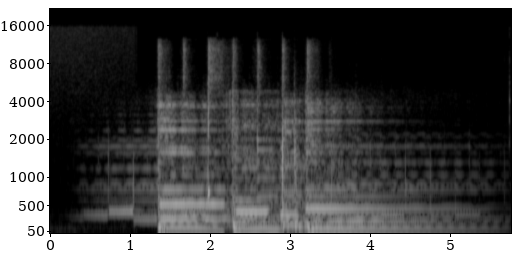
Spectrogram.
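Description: A short burst of loud pop music with distorted, effects-heavy instruments, steady sustained chords and punchy hits that kick in after a quiet opening, with no one talking.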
